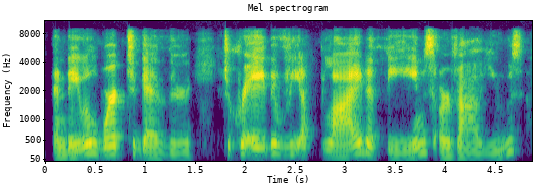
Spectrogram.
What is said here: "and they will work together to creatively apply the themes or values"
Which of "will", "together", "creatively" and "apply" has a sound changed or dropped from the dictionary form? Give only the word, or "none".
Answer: none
